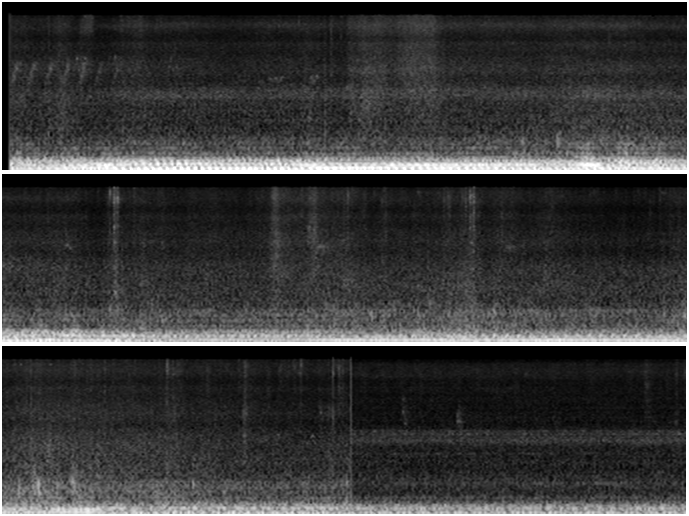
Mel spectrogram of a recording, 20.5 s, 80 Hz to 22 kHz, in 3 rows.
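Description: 2003 Dodge Ram's 5.7-litre Hemi V8 running as the pickup drives slowly, heard from inside the cab: a steady low engine rumble. About 15 seconds in, the engine tone eases off and the sound settles quieter toward idle.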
